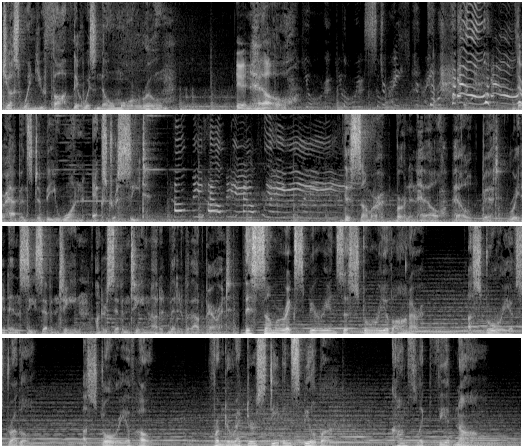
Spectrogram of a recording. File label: english american movie trailers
